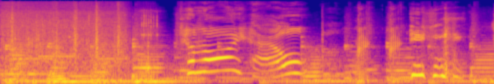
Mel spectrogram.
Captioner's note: oinks; oinks and giggles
